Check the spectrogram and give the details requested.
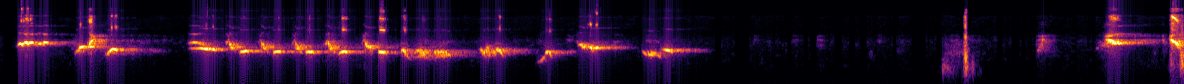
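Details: Greater green leafbird, recorded for training other birds to sing, gives a rapid series of repeated whistled notes over about three seconds. A pause and a single sharp click follow, then a final pair of high whistles.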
